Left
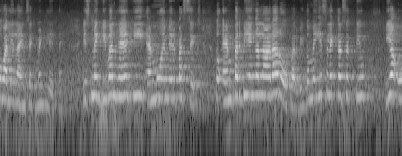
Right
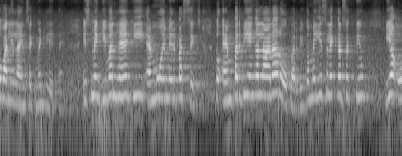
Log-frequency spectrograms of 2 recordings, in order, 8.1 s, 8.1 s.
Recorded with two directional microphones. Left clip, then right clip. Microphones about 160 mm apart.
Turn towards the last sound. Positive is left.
turn(degrees=-35)  # may be behind; listen again after turning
